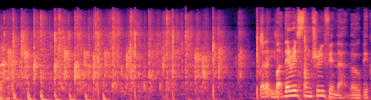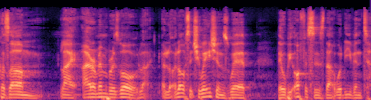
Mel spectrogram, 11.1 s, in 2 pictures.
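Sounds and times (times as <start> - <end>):
small group clapping: 0.0 - 4.8
speech: 4.0 - 11.1.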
